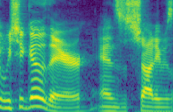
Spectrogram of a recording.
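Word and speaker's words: Xoti: I've constantly almost read it as Zodi. Like, it's gonna be Shoddy, started with SH. Makes more sense. You can't just be like, the X is silent and the SH are invisible, but also there.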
